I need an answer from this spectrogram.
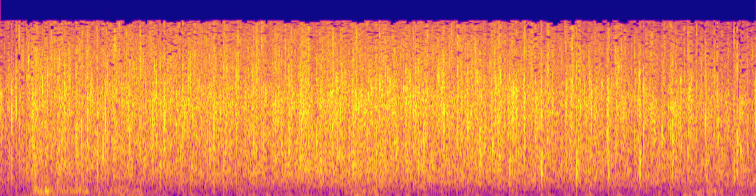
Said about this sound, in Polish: A cieszymy się najbardziej z tego, że ksiądz biskup Antoni przyszedł do nas i chcemy mu podziękować za to, że tu jest z nami, że Matka Boża ma też takiego pracownika w swojej winnicy. Kochani, brawa dla księdza biskupa.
